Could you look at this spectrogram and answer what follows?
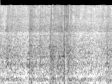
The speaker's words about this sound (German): Was ist denn das? Das ist der Sturm, meine Freunde.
